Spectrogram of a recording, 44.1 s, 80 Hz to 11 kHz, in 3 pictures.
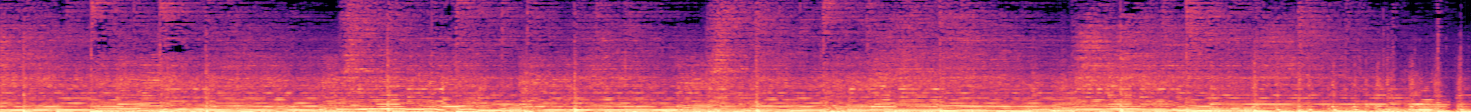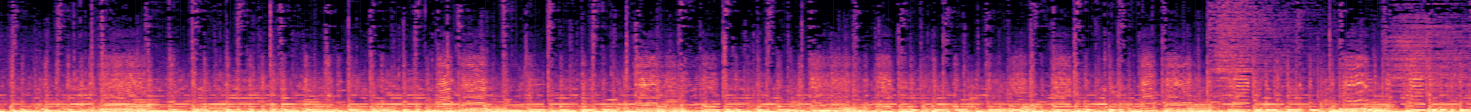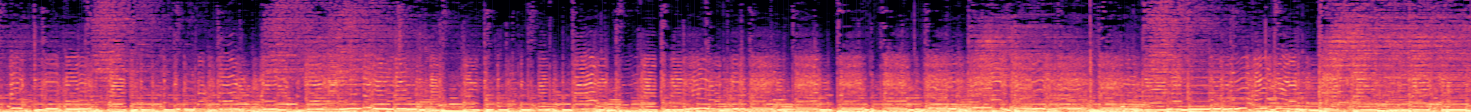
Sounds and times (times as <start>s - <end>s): Music: 0.0s - 44.1s.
